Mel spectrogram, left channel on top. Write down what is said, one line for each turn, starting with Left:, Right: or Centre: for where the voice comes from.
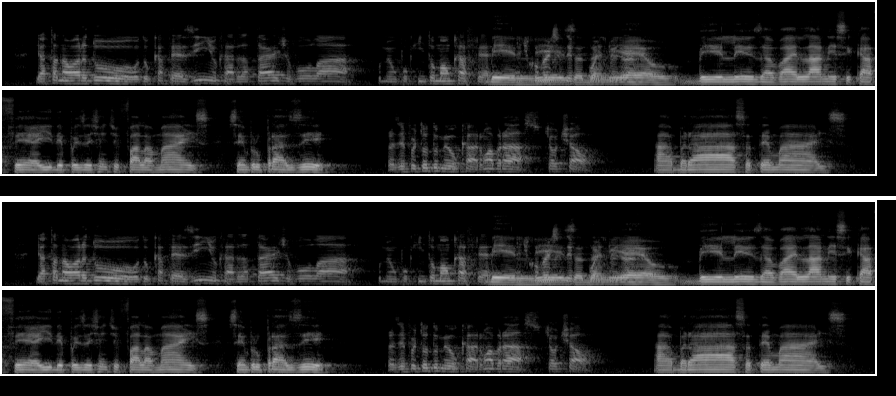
Left: já tá na hora do, do cafezinho, cara, da tarde. Eu vou lá comer um pouquinho, tomar um café.
Right: Beleza,
Left: A gente conversa depois
Right: Daniel.
Left: melhor.
Right: Beleza, vai lá nesse café aí, depois a gente fala mais. Sempre um prazer.
Left: Prazer foi todo meu, cara. Um abraço. Tchau, tchau.
Right: Abraço, até mais.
